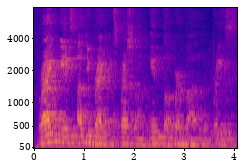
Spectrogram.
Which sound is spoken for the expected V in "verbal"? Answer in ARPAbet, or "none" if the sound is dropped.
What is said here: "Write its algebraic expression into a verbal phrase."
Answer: B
